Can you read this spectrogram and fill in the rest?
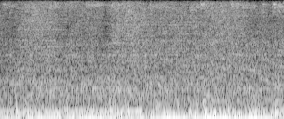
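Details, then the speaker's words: Gemini at first start after the build, running Haltech engine management on an initial fuel map: an even, deep low rumble at idle with no knocks, ticks or stumbles. The engine runs smoothly. "The Gemini lives. It lives. And just sounds good. It sounds really good, actually, doesn't it?"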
